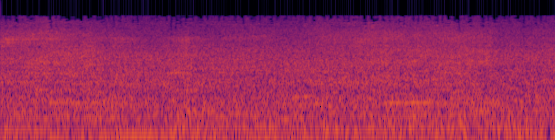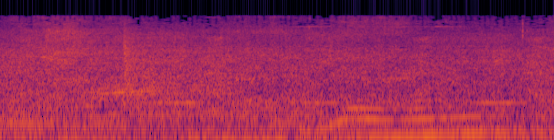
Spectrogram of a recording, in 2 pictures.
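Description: Steady street traffic rumbles throughout as cars drive past behind and in front of the listener, crossing ahead. It is a dense wash of engine and road noise, fairly loud and continuous with no clear gaps, with a faint voice occasionally audible beneath it.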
